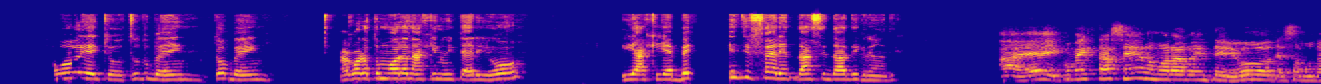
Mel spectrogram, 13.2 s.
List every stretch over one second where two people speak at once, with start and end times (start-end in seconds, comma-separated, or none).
none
